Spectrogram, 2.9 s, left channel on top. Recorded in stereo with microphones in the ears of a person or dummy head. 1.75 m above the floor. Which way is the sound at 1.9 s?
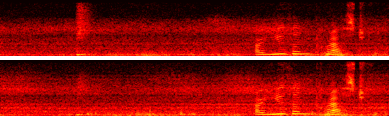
15° right (ahead or behind).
